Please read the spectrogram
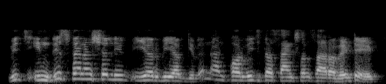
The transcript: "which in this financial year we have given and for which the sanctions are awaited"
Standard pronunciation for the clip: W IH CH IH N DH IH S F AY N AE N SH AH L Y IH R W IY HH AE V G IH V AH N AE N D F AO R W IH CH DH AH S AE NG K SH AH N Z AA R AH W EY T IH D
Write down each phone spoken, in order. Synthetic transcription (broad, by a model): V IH CH IH N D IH S F AY N AE N SH AH L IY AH R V IY HH AE V G IH V AH N AE N D F AO R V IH CH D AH S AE NG K SH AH N S AA R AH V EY T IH D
